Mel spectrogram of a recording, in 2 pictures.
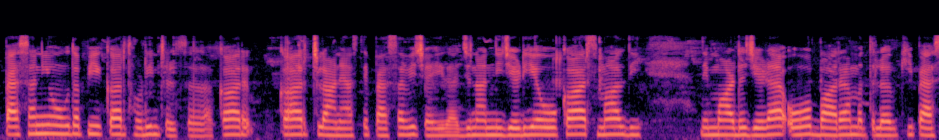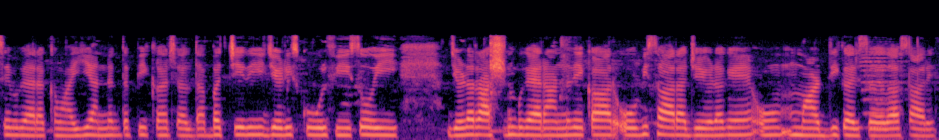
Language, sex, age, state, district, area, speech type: Dogri, female, 18-30, Jammu and Kashmir, Reasi, rural, spontaneous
